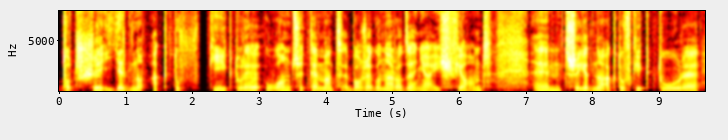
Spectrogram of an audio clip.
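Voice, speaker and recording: A man hosting a podcast, giving an informal review in a halting way, rephrasing as he goes. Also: mid-range voice, vocal fry, fairly bright tone.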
